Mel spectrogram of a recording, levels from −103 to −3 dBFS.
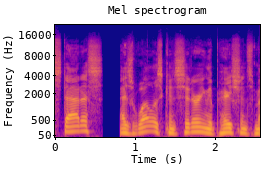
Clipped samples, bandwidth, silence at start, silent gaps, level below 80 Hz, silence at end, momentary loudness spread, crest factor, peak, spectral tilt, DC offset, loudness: under 0.1%; 15 kHz; 0 s; 0.59-0.81 s; -56 dBFS; 0 s; 5 LU; 14 dB; -12 dBFS; -5 dB/octave; under 0.1%; -28 LUFS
